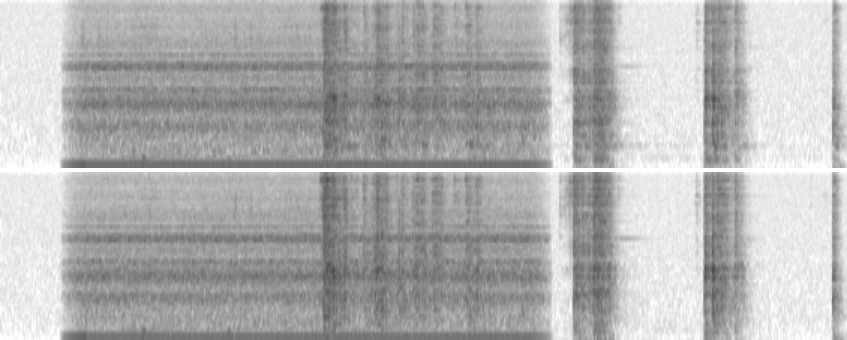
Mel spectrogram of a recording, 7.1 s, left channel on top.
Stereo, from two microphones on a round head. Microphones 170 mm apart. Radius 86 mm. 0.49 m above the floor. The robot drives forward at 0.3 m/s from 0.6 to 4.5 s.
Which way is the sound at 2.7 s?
55° right (ahead or behind).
